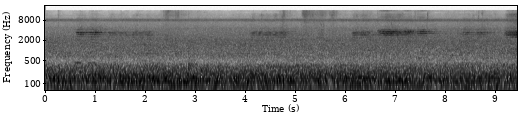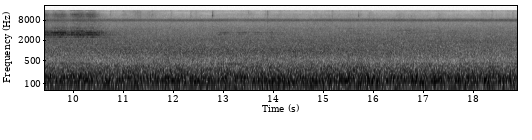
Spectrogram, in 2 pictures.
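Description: Traffic rumbles steadily in the distance.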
